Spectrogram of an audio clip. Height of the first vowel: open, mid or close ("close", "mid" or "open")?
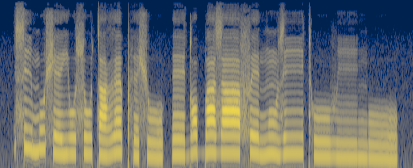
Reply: close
